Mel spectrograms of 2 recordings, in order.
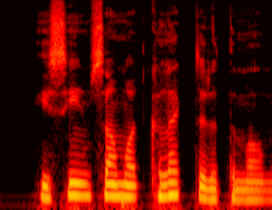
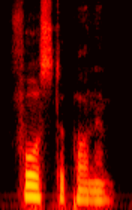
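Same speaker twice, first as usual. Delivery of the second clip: usual speaking voice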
